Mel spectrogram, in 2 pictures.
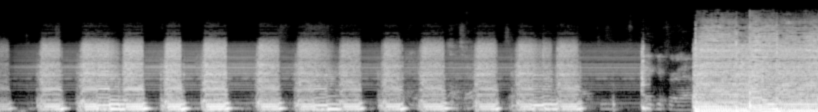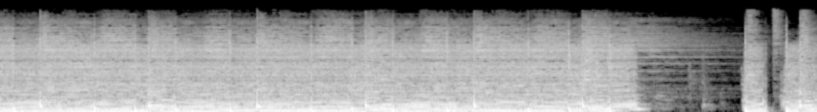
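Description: A band's song intro kicks off with tight, rhythmic staccato hits separated by brief gaps, then bursts into a loud, continuous wall of distorted guitars and drums with no vocals yet.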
